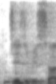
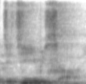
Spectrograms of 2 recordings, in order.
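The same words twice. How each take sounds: First: जिजविषा with short middle, "jij-visha"; mispronounced जिजविषा. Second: Said in the usual way. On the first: Shown as a demonstration. Teacher showing the wrong form, जिजविषा as "jij-visha". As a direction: drop the long ee in the middle. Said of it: "जिजविषा नहीं". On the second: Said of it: "ये शुद्ध है".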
